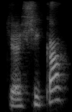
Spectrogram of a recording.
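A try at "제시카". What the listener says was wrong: Ka can be a bit more close to the k pronunciation. Jessica.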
